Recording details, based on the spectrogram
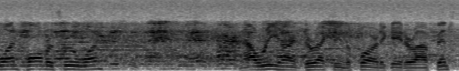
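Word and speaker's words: Richart: All right, let's pronounce the young man's name correctly. It's Rehart, R-I-C-H-A-R-T, the quarterback.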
